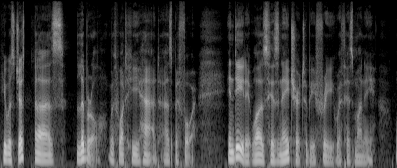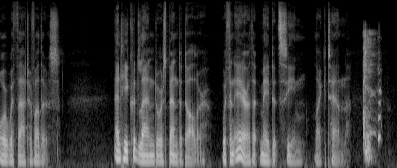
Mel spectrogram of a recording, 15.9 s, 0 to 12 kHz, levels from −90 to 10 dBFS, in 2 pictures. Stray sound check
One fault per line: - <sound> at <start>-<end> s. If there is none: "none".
- dropout at 0.5-0.6 s
- cough at 15.2-15.6 s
